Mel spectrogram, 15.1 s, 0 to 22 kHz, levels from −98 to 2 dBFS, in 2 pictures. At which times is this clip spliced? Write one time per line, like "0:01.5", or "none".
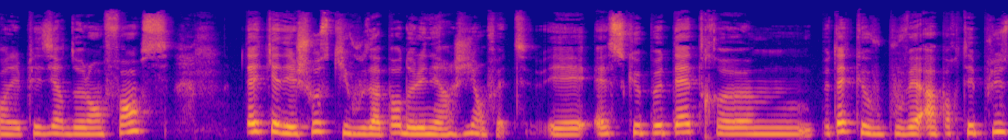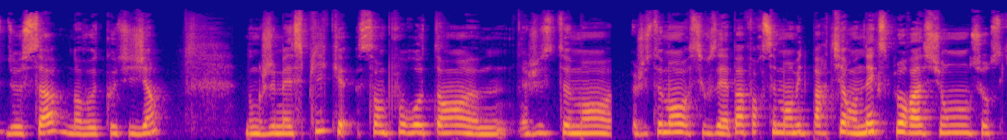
0:12.1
